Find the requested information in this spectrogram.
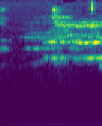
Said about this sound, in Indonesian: Aduh, ada ayam lagi. Shit, itu ayam. Itu ayam balik lagi, geng. Gila.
